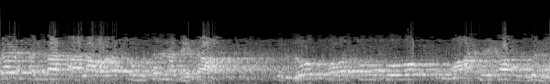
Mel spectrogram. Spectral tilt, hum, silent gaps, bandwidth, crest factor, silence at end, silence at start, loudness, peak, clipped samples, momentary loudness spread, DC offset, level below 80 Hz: -7 dB/octave; none; none; 7 kHz; 10 dB; 0 s; 0 s; -10 LUFS; 0 dBFS; 0.4%; 5 LU; under 0.1%; -40 dBFS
